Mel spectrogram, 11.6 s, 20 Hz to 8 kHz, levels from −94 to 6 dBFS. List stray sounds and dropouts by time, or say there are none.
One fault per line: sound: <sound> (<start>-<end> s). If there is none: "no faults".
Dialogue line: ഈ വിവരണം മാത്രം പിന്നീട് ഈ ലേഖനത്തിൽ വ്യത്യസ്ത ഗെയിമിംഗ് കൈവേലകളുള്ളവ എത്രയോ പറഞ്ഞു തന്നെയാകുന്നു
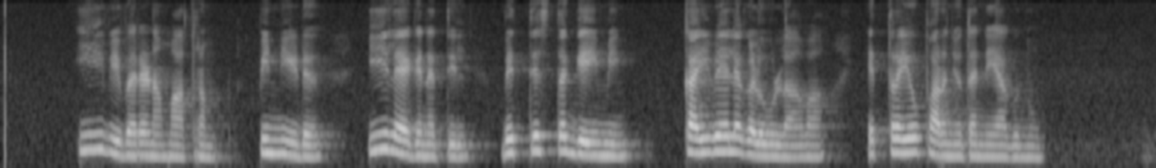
no faults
